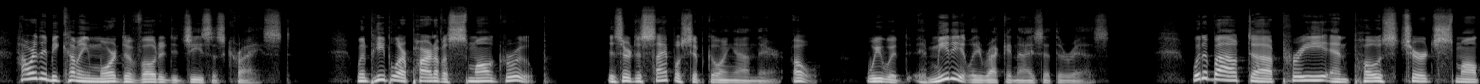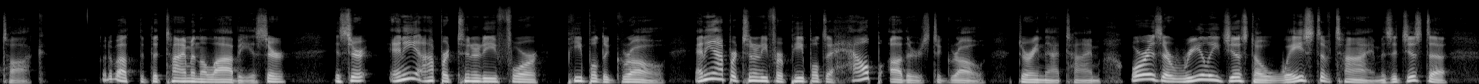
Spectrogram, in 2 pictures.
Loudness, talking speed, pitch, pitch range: -19 LUFS, 165 wpm, 130 Hz, 105-165 Hz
